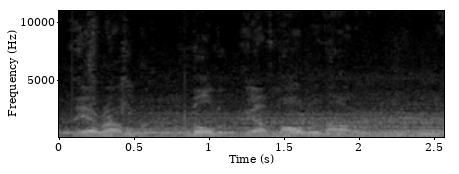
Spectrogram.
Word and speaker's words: Ricky Maldonado: Yeah, Ricky Maldonado is how it's pronounced.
